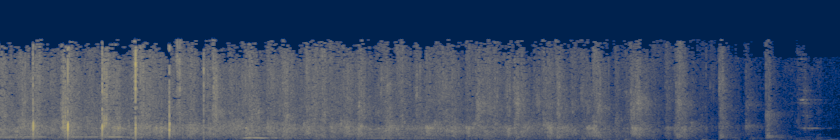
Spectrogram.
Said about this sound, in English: Hey, let's give another round of applause for both of our fantastic speakers, right?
